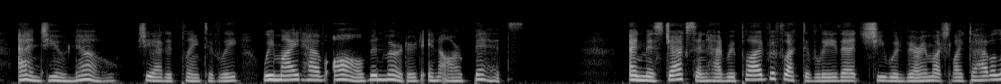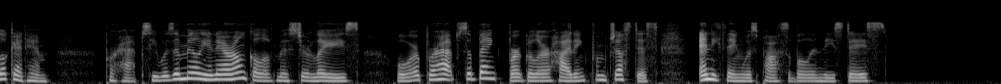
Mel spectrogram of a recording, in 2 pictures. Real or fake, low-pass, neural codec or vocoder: real; 7.2 kHz; none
